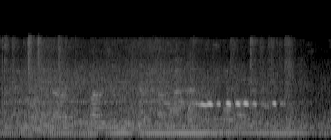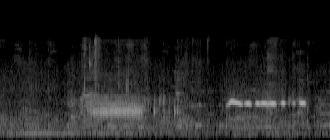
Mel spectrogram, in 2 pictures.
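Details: Zebra dove giving two short bursts of rapid, evenly spaced soft cooing notes a few seconds apart, over a steady low indoor hum with a brief voice-like sound between them.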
